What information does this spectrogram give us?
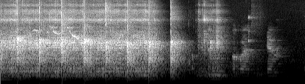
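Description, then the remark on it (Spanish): A crowd applauds loudly and steadily for a couple of seconds to welcome a speaker, with a few rhythmic sharper claps standing out, before the clapping thins out and a voice begins to speak. “Bueno, pues venga, vamos a darle un fuerte aplauso para, que empiece.”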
